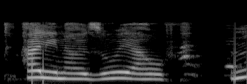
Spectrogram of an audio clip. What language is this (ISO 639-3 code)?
swa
